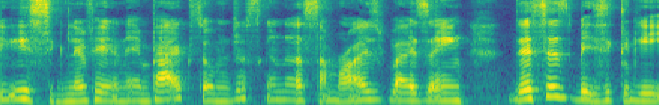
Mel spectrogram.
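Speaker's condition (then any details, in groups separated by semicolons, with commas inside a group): Spinocerebellar ataxia type 2, SCA2; tongue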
